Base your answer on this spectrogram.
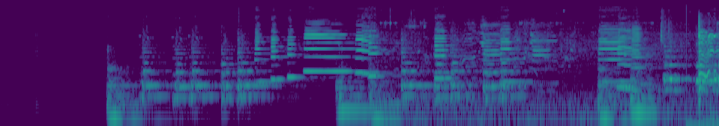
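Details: Upbeat instrumental music with plucked strings, bass and bright melodic notes begins after a short near-silent opening, with faint voices underneath; no animal calls stand out.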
